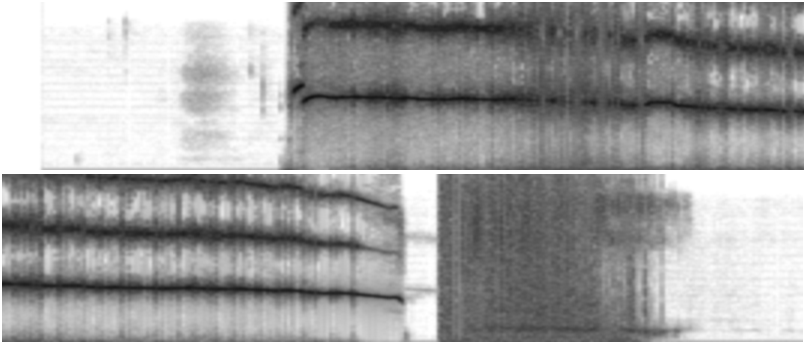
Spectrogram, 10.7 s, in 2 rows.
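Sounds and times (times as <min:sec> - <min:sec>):
nuclear explosion: 0:01.9 - 0:09.8.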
